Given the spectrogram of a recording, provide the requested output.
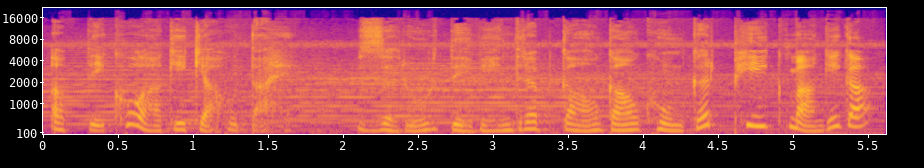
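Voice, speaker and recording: A woman voicing a spiteful, scheming village wife in an animated moral story, mocking and scornful. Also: fairly low pitch, unhurried, music in the background. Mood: spiteful, gloating.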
